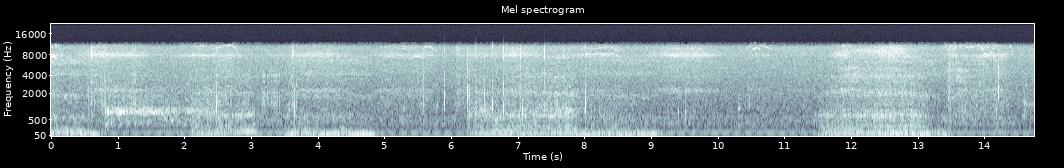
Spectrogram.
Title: Snoring at 12:15am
